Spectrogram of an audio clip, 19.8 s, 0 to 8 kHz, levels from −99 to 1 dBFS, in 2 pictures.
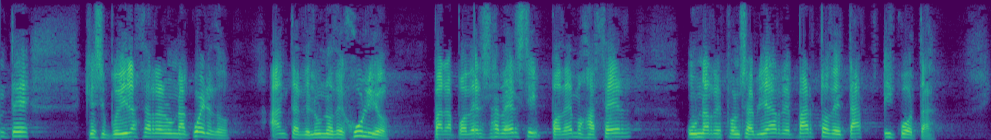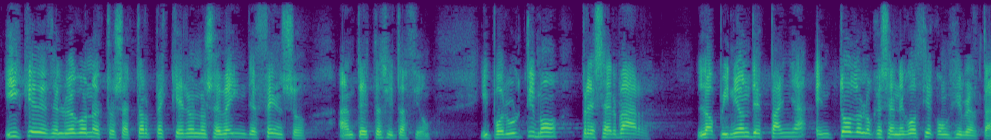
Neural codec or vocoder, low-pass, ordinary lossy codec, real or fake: none; none; none; real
